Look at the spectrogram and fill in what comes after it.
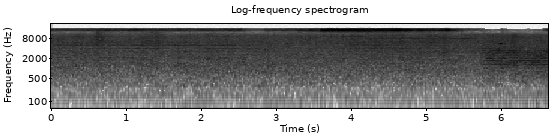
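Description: Autorack freight cars rolling past with a steady rumble and clatter of steel wheels on the rails. Near the end it grows louder and a high-pitched wheel squeal sets in.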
